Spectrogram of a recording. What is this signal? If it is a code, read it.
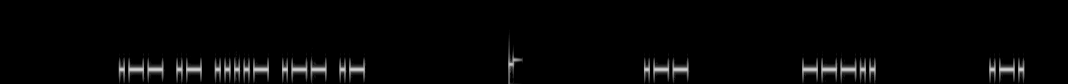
Morse code, heard as a keyed tone, about 25 wpm, spaced as for 13 wpm, 700 Hz. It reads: WA4WA W8R
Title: USA Call Signs - 5 Characters - 8x Character Spacing - 25wpm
